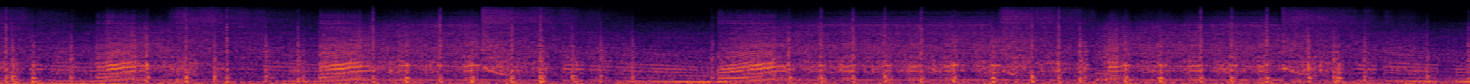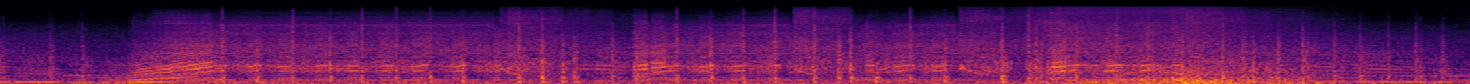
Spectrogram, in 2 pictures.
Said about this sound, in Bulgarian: нека чуем как звучи този двигател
